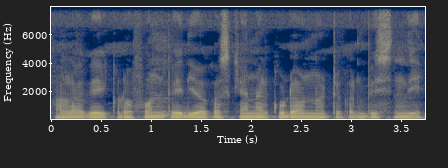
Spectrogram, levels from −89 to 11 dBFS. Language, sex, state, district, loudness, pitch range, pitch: Telugu, male, Andhra Pradesh, Sri Satya Sai, -17 LUFS, 105-110 Hz, 110 Hz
